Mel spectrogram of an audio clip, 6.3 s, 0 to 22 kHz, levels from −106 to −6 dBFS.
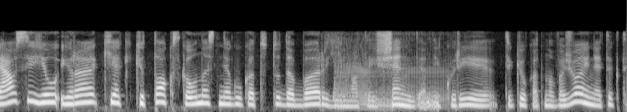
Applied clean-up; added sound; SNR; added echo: neural mask model RNNoise.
